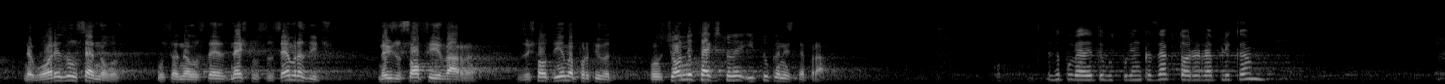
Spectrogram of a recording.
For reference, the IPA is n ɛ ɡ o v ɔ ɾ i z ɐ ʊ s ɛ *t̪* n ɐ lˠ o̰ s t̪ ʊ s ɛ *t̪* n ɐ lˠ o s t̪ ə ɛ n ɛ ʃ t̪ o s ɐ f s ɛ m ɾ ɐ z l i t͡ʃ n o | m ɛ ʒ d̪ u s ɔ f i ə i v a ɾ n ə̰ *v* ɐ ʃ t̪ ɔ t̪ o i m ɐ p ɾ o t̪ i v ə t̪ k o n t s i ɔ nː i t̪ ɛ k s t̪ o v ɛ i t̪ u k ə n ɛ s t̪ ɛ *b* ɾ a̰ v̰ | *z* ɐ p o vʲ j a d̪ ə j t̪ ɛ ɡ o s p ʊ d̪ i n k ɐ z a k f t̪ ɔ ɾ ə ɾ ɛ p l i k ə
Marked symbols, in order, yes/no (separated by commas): no, no, no, no, yes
